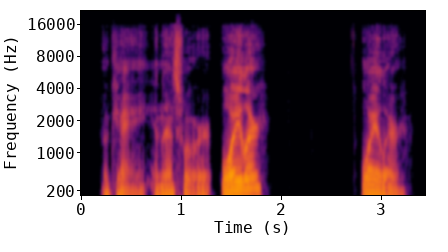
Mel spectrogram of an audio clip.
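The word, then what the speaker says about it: Euler: And that's what we're Oiler. Oiler. Am I saying it wrong? It's Oiler, right? Not Eer.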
